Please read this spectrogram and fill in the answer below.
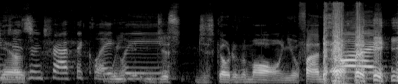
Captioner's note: laughs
